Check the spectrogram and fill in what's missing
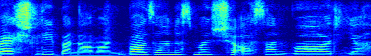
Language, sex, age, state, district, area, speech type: Kashmiri, female, 45-60, Jammu and Kashmir, Kupwara, urban, spontaneous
